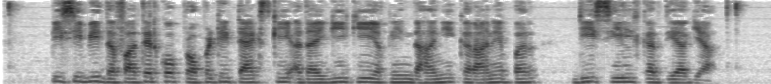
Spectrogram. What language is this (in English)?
Urdu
